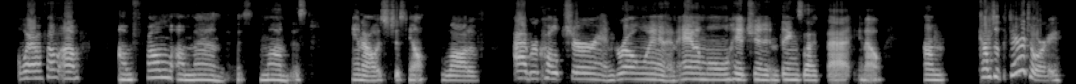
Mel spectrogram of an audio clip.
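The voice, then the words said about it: Unfamiliar put-on character accent. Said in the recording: “I haven't heard that accent in my travels so far.”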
